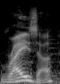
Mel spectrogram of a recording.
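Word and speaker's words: Razr: back in the day the Motorola Razer styled R A ZR pronounced Razer was a series of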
